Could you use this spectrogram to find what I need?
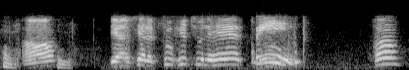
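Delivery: ordinary delivery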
